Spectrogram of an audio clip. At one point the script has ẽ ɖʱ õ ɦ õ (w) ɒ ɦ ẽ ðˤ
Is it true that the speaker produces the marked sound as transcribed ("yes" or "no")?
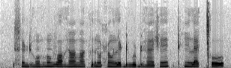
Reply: no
